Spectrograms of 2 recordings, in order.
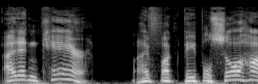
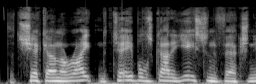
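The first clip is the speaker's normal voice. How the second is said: ordinary talk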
